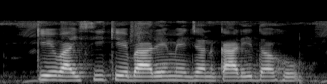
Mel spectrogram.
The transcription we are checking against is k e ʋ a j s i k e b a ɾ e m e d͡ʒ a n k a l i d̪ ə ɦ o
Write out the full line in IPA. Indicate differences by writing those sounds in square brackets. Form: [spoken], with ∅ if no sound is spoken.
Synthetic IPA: k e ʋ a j s i k e b a ɾ e m e d͡ʒ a n k a [ɾ] i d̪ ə ɦ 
